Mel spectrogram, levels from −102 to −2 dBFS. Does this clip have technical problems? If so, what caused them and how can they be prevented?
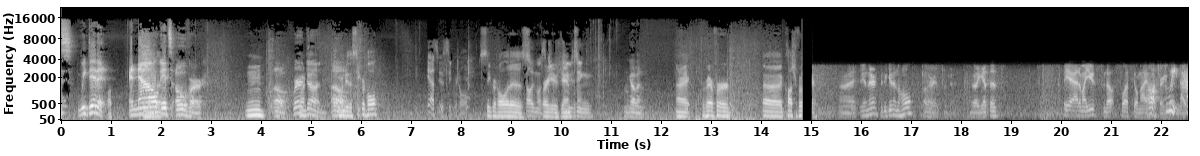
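Yes. At 14.81 s, after a 200 ms gap, the sound turns dull and a little quieter through the end at 22.55 s, with a new, modest noise floor. This is likely an input switched to a poorer device. The spectrogram shows everything above 3.1 kHz vanishing, and the waveform shows the short flat gap followed by lower peaks. To prevent it, lock the recording input to one device and disable automatic switching to headsets or call profiles.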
